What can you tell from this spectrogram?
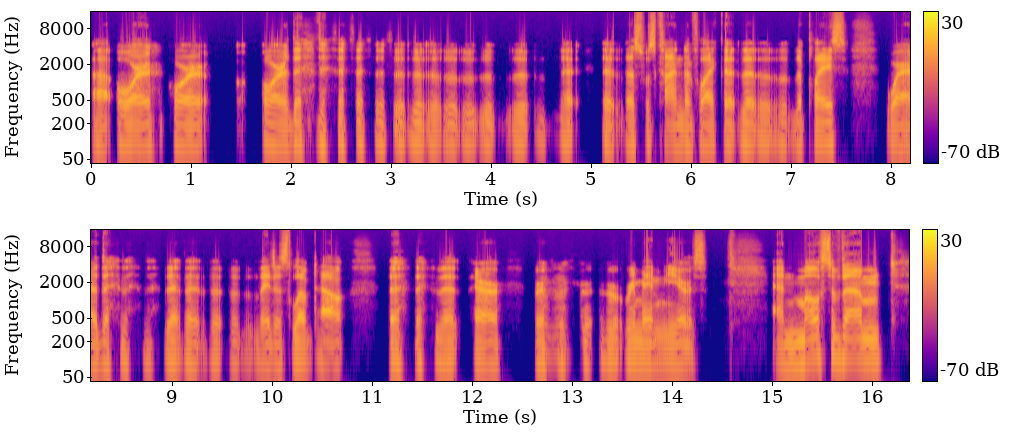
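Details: Adult male speech-language pathologist who has stuttered since age eight deliberately lets his stutter show; stuttering with sound, word and phrase repetitions.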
